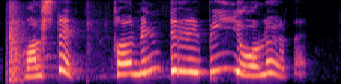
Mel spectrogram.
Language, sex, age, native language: Icelandic, female, 50-59, Icelandic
